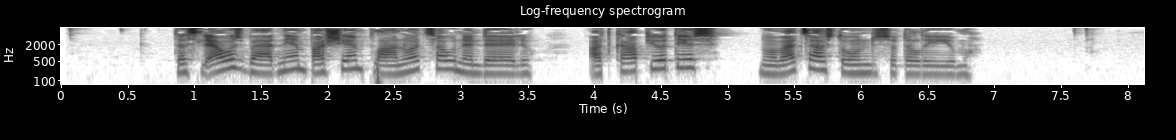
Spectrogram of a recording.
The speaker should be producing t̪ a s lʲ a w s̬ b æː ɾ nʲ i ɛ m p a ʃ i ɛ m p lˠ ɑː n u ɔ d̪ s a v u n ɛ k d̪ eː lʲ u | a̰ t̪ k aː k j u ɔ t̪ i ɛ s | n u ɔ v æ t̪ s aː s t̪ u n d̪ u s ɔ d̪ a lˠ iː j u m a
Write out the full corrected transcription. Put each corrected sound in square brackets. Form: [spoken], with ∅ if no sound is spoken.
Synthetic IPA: t̪ a s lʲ a w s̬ b æː ɾ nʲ i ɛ m p a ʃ i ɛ m p lˠ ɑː n u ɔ [t̪] s a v u n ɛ [∅] d̪ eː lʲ u | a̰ t̪ k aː [p] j u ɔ t̪ i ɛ s | n u ɔ v æ t̪ s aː s t̪ u n d̪ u s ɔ d̪ a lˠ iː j u m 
